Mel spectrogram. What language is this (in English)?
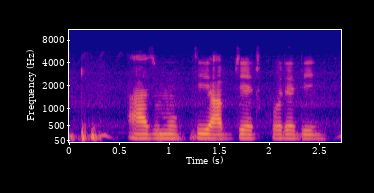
Bangla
